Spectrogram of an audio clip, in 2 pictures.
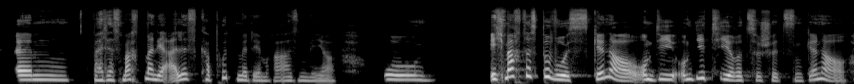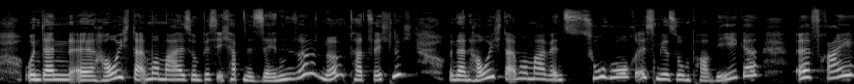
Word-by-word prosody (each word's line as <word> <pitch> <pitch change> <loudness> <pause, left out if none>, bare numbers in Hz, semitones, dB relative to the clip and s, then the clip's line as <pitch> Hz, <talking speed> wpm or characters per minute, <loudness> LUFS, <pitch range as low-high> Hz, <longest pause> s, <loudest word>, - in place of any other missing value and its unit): Ähm, 215 -1 +4 0.2
weil 195 0 0
das 205 0 -2
macht 225 +5 -2
man 245 -3 +3
ja 205 - +2
alles 240 +3 0
kaputt 280 +5 -6
mit 200 -2 -3
dem 175 -1 -5
Rasenmäher. 170 - -8 0.4
Und 210 -4 +2 0.6
ich 235 - +6
mach 360 +2 +8
das 390 -1 +3
bewusst, 365 - +5
genau, 250 - +4
um 225 0 +5
die 225 0 +2
um 230 +3 +1
die 285 0 +2
Tiere 205 -6 +1
zu 190 -1 -6
schützen, 170 -1 -7
genau. 235 +6 -2 0.3
Und 225 0 +2
dann, 220 0 +3
äh, 195 0 +2
haue 200 +11 +2
ich 330 0 -5
da - - +1
immer 255 +2 -1
mal 220 -1 0
so 220 - -3
'n 215 - -3
biss 235 -1 -4
ich - - -6
habe 240 -1 -4
'ne 185 - -3
Sense, 190 - -1 0.2
ne, 245 - 0
tatsächlich. 230 - -3 0.4
Und 210 - -4
dann 200 -2 +1
haue 255 - +1
ich 360 - -6
da - - -1
immer 275 0 -5
mal, 255 -2 -2
wenn's 215 0 -3
zu 335 +3 0
hoch 170 - -1
ist, 165 - -2
mir 240 -2 +1
so 225 0 -2
'n 205 - -4
paar 175 -3 -8
Wege, 290 - -3 0.5
äh, 315 +2 +3
frei, 320 0 -3
220 Hz, 210 wpm, -23 LUFS, 195-255 Hz, 0.6 s, mach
